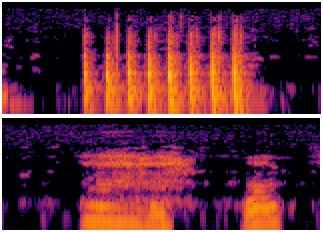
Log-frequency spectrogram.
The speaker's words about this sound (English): At dusk, hungry, dirty, tired, he turns into the lane leading to a ranch house, the Double R Bar Ranch. He knocks at the door.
